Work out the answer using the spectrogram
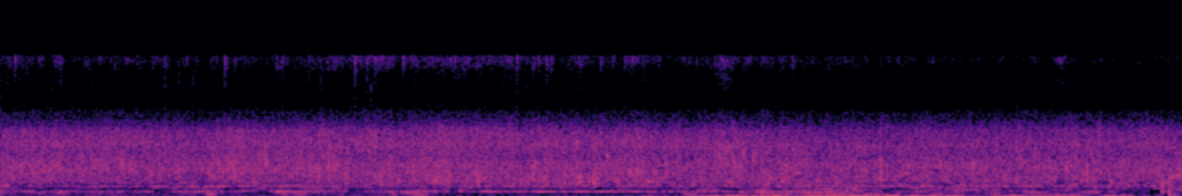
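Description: Faint, steady hiss of rain and wet outdoor surroundings, with a low rumble on the microphone from about five seconds in.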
